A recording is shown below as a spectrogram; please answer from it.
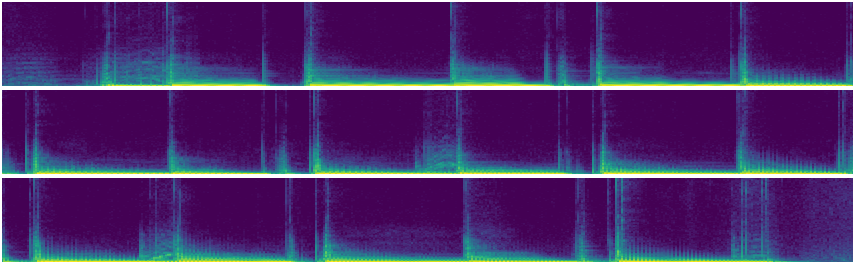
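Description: A bass guitar plays steady, evenly spaced notes, about one per second, loud and close with short gaps between phrases.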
